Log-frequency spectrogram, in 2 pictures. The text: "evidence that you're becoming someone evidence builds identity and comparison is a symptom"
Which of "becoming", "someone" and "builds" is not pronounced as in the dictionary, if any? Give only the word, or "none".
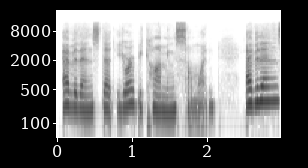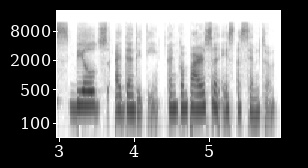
builds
